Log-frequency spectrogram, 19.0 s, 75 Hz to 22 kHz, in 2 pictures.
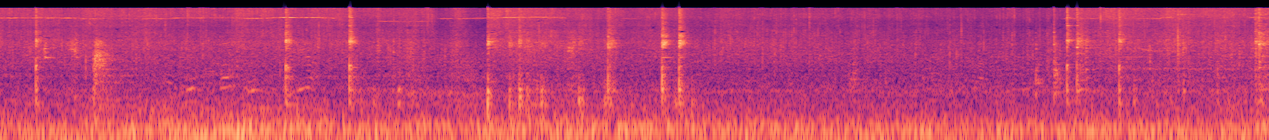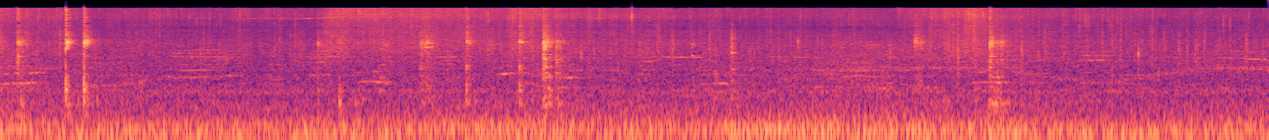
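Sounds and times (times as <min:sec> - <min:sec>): steady low rumble: 0:00.0 - 0:18.6
food sizzling in a pan: 0:00.0 - 0:19.0
metal spatula scraping a wok: 0:00.1 - 0:05.7, 0:07.8 - 0:10.8, 0:11.7 - 0:15.6, 0:16.2 - 0:17.2.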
